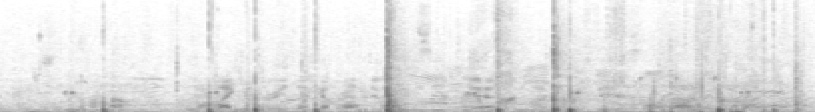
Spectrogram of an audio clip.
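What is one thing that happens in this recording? A bowler's footsteps thud on turf as he runs in.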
